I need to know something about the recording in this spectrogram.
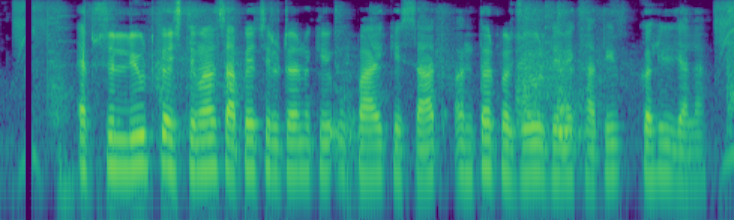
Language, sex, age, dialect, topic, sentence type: Bhojpuri, male, 18-24, Western, banking, statement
